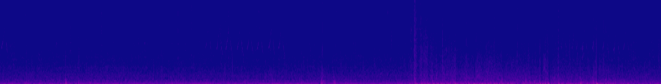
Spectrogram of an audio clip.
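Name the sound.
tank exploding in video game Hell Let Loose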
